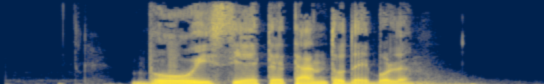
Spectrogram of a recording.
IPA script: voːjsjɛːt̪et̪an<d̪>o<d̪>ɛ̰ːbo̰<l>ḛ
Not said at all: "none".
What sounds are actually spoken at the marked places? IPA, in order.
t̪, d̪, l

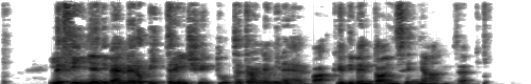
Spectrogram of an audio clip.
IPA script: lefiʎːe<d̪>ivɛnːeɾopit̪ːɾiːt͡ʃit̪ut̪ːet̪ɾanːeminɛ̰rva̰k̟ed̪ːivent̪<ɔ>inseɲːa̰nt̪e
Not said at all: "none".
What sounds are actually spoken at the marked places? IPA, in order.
d̪, ɔ

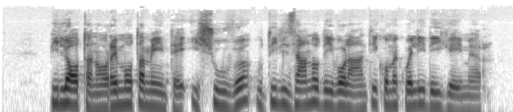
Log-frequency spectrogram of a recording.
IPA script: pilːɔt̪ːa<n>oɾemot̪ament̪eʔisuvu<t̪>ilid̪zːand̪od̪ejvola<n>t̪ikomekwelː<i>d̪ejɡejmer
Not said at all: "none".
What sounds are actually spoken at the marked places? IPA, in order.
n, t̪, n, i

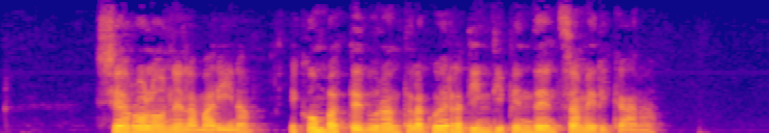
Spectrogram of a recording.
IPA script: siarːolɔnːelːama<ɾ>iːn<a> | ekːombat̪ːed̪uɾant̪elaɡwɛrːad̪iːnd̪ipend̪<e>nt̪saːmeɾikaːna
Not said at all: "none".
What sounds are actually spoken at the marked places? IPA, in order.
ɾ, a, ɛ

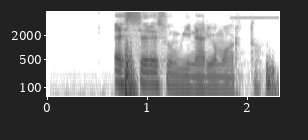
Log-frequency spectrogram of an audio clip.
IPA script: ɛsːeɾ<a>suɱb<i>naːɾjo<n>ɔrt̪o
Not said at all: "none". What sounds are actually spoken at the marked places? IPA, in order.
e, i, m

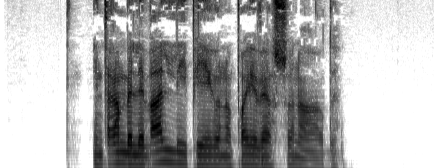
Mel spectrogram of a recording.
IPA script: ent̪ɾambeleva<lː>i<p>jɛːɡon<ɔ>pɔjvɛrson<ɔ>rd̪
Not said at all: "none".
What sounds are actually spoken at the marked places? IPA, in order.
lː, p, o, ɔ

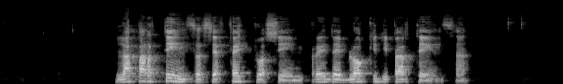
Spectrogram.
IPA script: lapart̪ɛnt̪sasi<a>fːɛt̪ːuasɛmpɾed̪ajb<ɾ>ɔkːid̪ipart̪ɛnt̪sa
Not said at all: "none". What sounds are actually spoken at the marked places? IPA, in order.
a, l

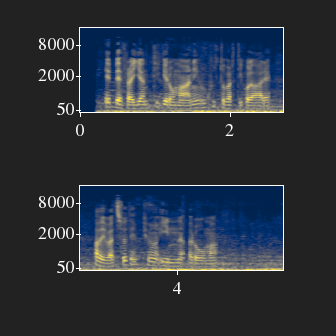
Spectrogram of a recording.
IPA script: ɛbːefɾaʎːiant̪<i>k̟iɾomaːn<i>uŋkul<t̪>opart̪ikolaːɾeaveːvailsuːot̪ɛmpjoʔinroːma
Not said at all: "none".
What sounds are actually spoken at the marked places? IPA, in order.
iː, i, t̪

